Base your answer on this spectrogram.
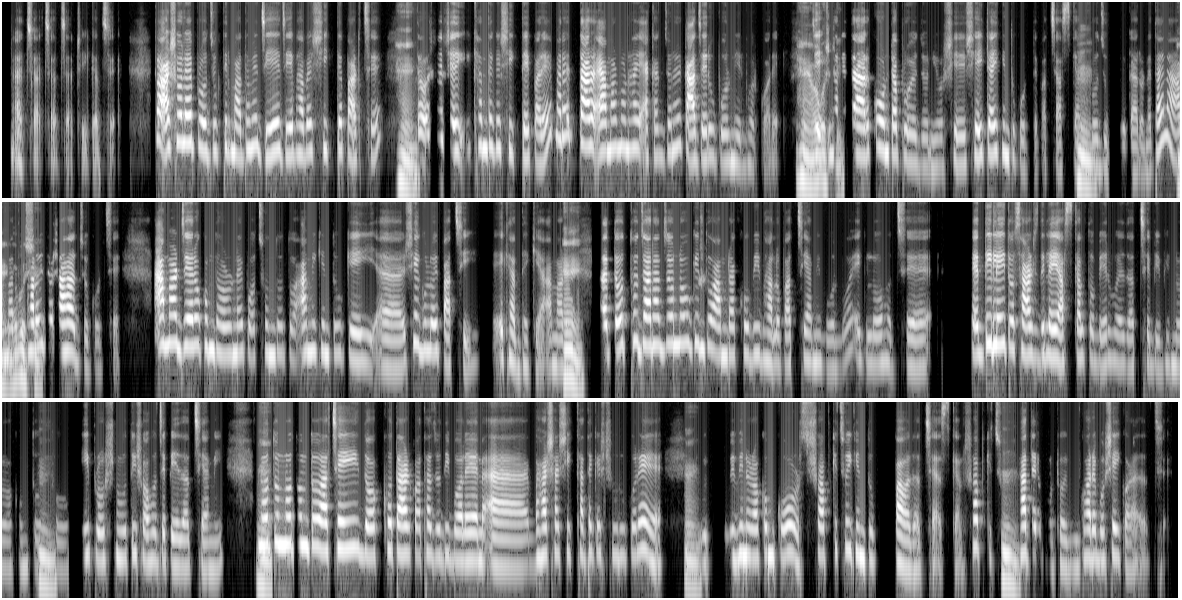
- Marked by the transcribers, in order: other background noise
- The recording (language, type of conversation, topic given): Bengali, unstructured, প্রযুক্তি কীভাবে আপনাকে আরও সৃজনশীল হতে সাহায্য করে?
